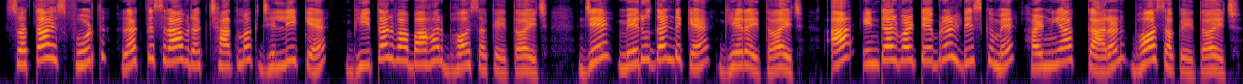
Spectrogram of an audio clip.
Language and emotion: Maithili, neutral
